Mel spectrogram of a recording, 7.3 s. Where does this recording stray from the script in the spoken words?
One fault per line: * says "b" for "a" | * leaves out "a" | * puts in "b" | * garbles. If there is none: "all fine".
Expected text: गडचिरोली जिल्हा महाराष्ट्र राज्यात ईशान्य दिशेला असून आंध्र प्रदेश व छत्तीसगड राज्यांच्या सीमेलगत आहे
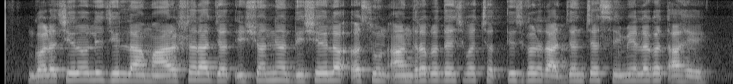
all fine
